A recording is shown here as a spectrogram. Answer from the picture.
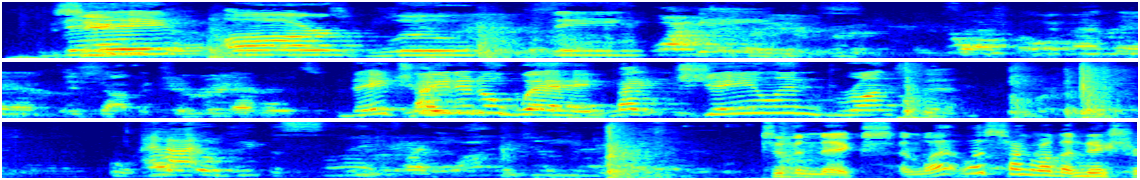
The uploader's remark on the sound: also includes some background noise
